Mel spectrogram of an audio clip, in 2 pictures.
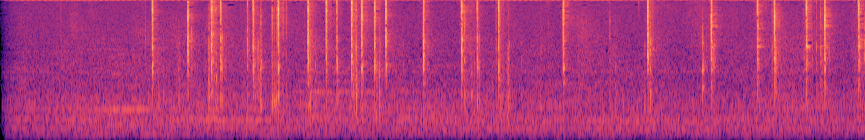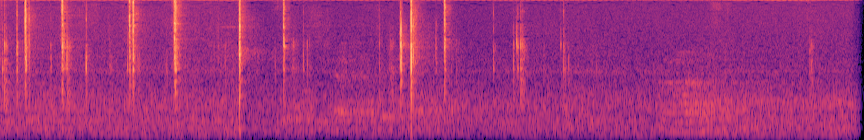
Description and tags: Sounds of Atari joystick.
